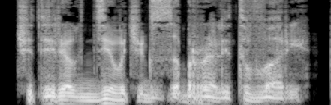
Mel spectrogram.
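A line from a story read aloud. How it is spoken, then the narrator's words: Through gritted teeth. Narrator (Russian): процедил сквозь зубы барон Приобский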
